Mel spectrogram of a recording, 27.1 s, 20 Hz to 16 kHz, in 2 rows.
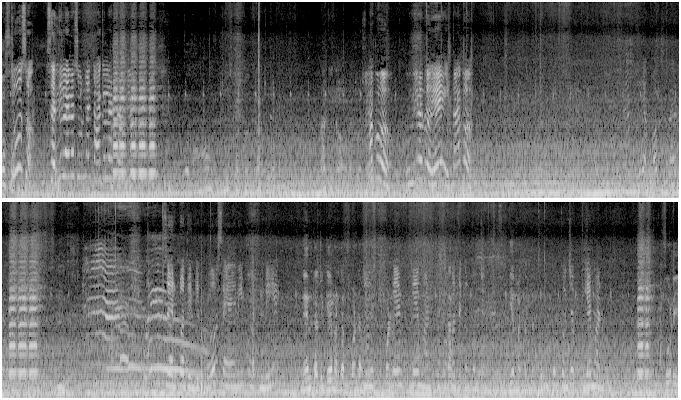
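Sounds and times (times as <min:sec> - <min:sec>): car engine and road rumble: 0:00.0 - 0:27.0
car horn toots: 0:02.1 - 0:03.3, 0:13.6 - 0:14.5, 0:26.2 - 0:26.8.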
